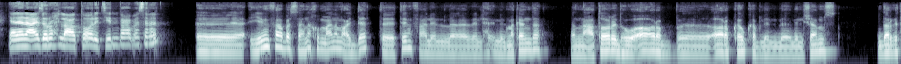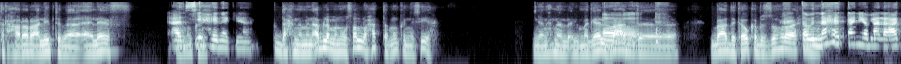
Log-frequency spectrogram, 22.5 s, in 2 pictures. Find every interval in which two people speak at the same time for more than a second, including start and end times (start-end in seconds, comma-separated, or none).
none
